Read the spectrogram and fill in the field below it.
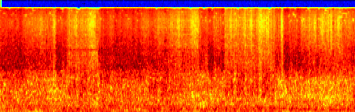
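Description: Dense, continuous gunfire and explosions from the arcade game Shock Troopers, loud and relentless with no pauses across the short stretch.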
